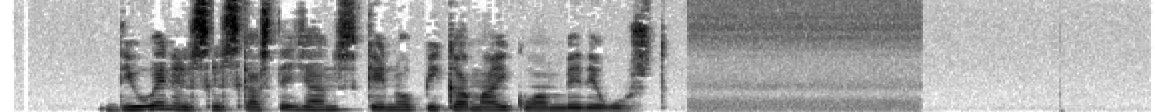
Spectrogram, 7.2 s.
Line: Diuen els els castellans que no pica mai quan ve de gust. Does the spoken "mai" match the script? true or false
true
